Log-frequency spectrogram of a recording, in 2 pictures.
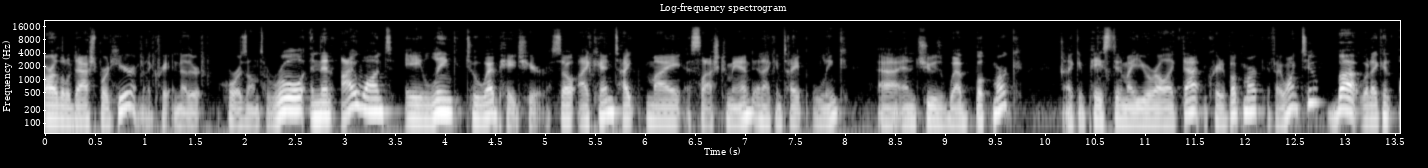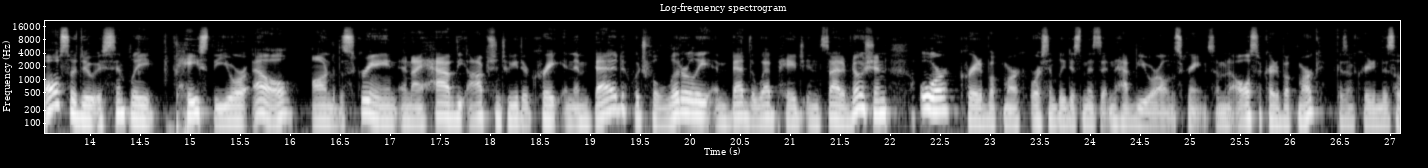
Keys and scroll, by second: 10.3 ctrl+v, 14.6 ctrl+v.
